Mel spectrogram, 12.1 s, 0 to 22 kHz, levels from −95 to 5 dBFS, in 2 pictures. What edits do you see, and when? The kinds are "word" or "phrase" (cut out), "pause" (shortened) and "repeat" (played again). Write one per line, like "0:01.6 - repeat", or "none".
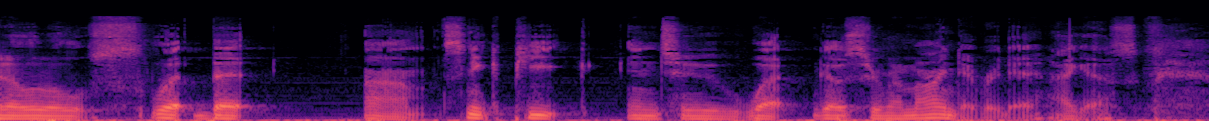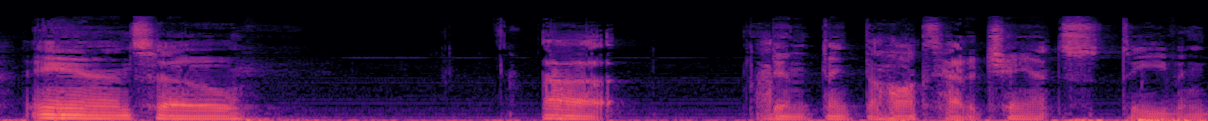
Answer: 0:09.9 - word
